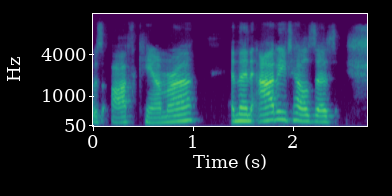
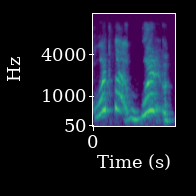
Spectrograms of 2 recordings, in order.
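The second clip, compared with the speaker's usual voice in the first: baffled; 14 semitones higher than usual. Retold or imitated. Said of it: "I'm like".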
